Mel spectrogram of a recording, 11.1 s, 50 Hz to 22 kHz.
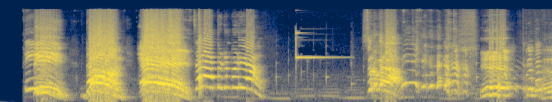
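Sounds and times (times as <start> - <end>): group shouting in unison: 0.5 - 3.8.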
